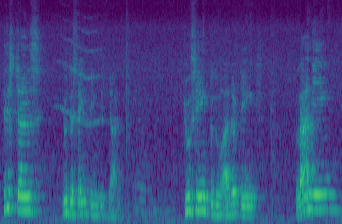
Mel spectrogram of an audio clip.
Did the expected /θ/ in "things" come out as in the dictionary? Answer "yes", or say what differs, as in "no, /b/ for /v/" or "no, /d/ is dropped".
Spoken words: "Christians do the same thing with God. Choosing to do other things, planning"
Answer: no, /t/ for /θ/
